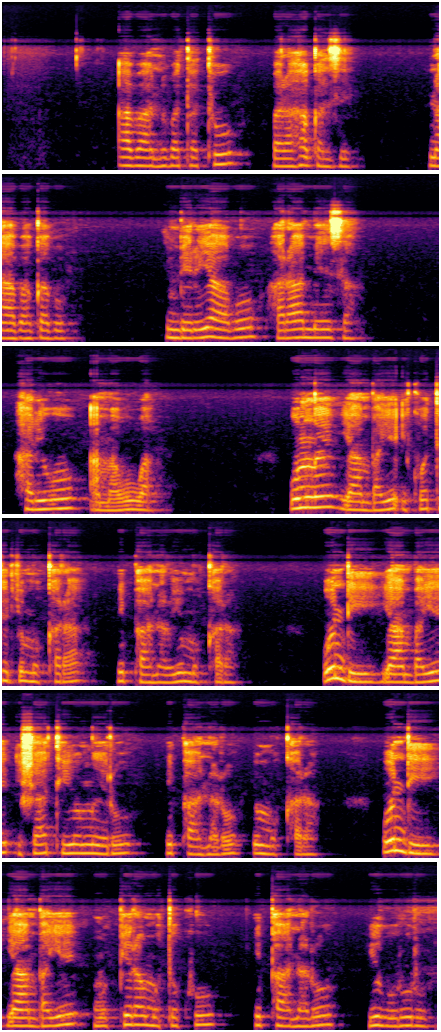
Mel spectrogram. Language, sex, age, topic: Kinyarwanda, female, 36-49, finance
